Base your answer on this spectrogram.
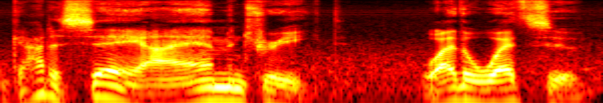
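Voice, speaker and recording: An actor playing a laid-back, wry young American mercenary in a video game, dry and casual. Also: male voice, lowish voice, animated, normal speed, slight background noise. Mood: playful. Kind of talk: video game dialogue acting.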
